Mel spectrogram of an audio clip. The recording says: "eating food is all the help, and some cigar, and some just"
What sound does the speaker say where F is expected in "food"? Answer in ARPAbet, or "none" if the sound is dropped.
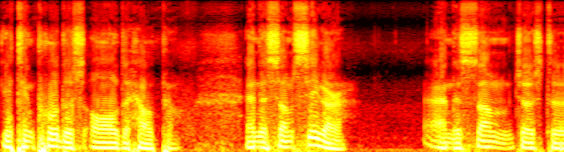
P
